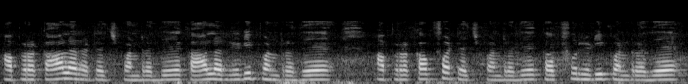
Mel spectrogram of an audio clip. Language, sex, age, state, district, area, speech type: Tamil, female, 60+, Tamil Nadu, Mayiladuthurai, urban, spontaneous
